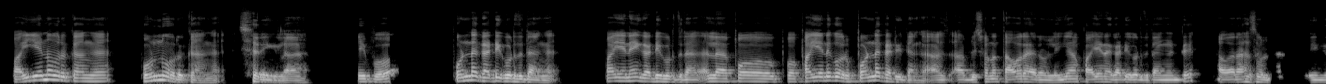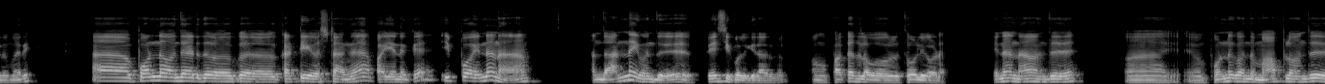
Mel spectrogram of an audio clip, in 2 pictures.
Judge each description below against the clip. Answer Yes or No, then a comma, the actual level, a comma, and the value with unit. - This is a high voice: No, low, 130 Hz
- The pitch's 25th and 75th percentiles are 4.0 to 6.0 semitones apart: Yes, wide, 5.4 semitones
